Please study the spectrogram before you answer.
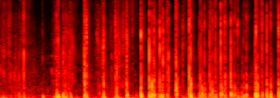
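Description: A small, flat trading card inside a rigid clear plastic toploader or case is tapped and scratched with fingertips and nails. The result is a rapid, uneven run of sharp clicks and scratchy crackles with dull low knocks underneath, each hit cutting off almost at once.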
